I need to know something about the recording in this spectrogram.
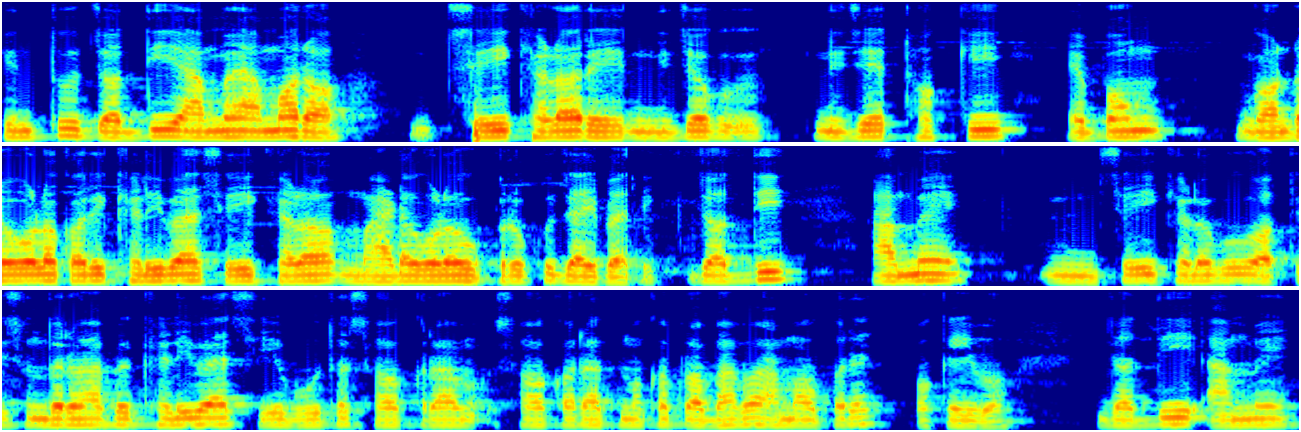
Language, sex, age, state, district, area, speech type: Odia, male, 18-30, Odisha, Jajpur, rural, spontaneous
